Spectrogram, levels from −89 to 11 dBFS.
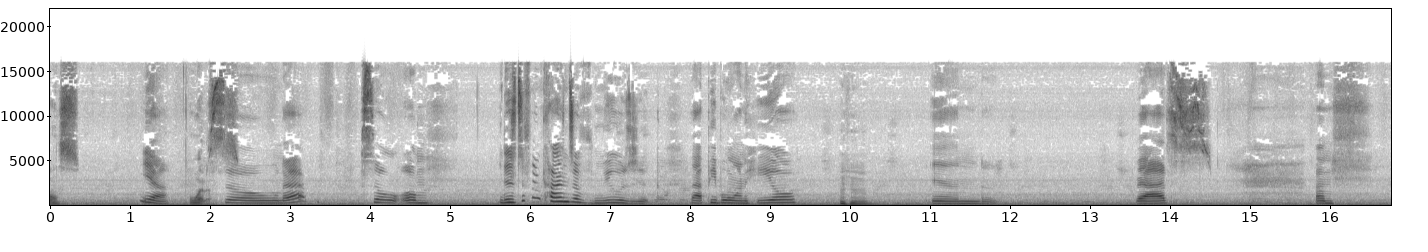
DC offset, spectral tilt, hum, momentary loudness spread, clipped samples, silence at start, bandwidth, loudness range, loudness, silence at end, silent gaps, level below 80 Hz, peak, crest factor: under 0.1%; -4 dB/octave; none; 17 LU; under 0.1%; 0 s; 16.5 kHz; 6 LU; -19 LUFS; 0 s; none; -30 dBFS; -2 dBFS; 20 dB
